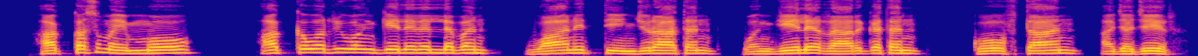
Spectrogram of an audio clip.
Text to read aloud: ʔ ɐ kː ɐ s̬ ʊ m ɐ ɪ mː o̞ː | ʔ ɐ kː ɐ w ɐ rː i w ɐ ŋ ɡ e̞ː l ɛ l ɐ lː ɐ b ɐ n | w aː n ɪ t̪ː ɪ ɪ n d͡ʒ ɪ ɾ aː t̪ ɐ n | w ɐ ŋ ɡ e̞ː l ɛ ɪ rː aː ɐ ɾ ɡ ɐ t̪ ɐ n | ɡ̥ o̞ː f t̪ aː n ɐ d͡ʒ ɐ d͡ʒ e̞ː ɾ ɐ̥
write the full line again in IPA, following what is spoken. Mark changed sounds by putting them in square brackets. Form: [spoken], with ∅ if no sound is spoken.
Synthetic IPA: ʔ ɐ kː ɐ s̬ ʊ m ɐ ɪ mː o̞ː | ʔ ɐ kː ɐ w ɐ rː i w ɐ ŋ ɡ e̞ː l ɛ l ɐ lː ɐ b ɐ n | w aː n ɪ t̪ː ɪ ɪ n d͡ʒ ɪ ɾ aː t̪ ɐ n | w ɐ ŋ ɡ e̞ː l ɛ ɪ rː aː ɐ ɾ ɡ ɐ t̪ ɐ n | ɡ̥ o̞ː f t̪ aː n ɐ d͡ʒ ɐ d͡ʒ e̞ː ɾ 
